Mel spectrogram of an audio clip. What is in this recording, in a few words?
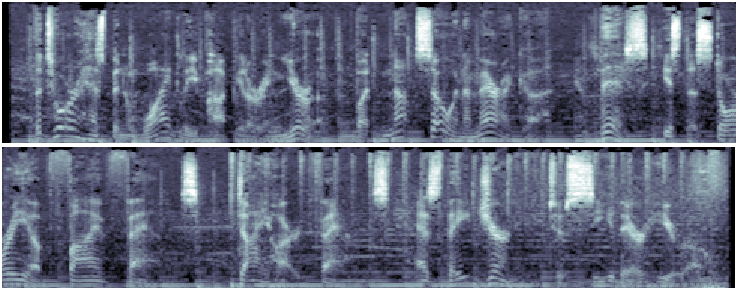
Conversational and spirited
